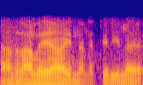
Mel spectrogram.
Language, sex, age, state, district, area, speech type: Tamil, male, 45-60, Tamil Nadu, Pudukkottai, rural, conversation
